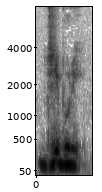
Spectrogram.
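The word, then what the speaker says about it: ジブリ: tonari no totoro and if you want to say ghibli in japanese it's giburi and this postcard was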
